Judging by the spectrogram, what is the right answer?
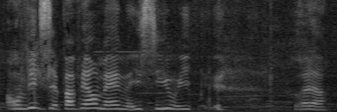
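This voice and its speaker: This man speaks slowly in an extremely high, slightly mellow voice. Interviewed on the street for local radio, he talks casually about village life, full of hesitations and filler words.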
